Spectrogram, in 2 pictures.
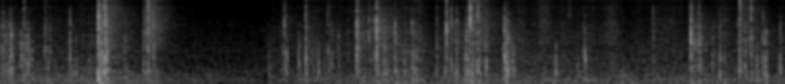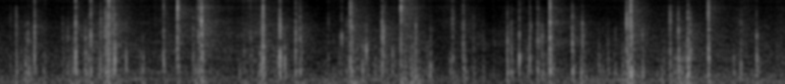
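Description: An empty thin clear plastic bag is crumpled and stretched between both hands, giving a dense run of sharp, bright crinkles and crackles. The sound is mostly high and airy with little low end, with a brief quiet pause near the first second before the crinkling resumes.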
